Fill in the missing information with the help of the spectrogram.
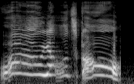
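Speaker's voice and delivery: high, loud whoop; wild celebration. Retold or imitated. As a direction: cheer like kids going apeshit after a heist. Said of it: "going apeshit in the parking lot".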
